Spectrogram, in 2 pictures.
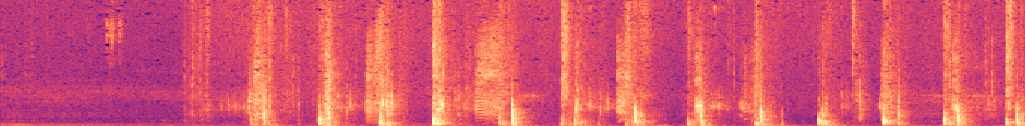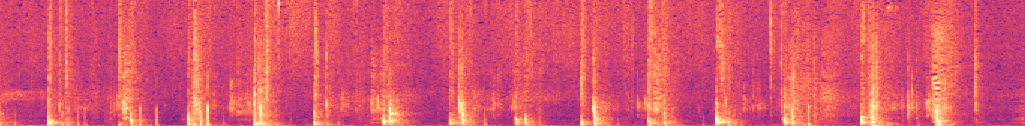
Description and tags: Walking On A Wooden Floor
feet, floor, footstep, footsteps, ground, shoes, step, stepping, steps, walk, walking, wood, wooden-floor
